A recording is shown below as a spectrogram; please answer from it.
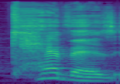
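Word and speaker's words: Keves: have the nation of kevez is what i'm going to be calling it as that aligns more with the japanese pronunciation based on the spelling of that so kevis is a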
